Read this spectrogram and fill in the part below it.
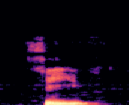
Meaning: To commit theft
- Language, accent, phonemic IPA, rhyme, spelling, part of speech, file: English, Southern England, /θiːv/, -iːv, thieve, verb, LL-Q1860 (eng)-thieve.wav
